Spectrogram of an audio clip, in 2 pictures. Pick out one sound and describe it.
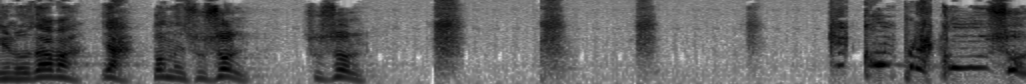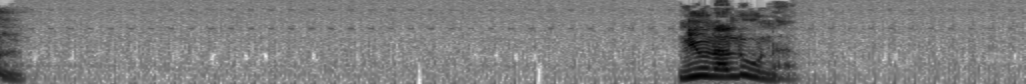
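A middle-aged man preaches with animation into a microphone, pausing between bursts.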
